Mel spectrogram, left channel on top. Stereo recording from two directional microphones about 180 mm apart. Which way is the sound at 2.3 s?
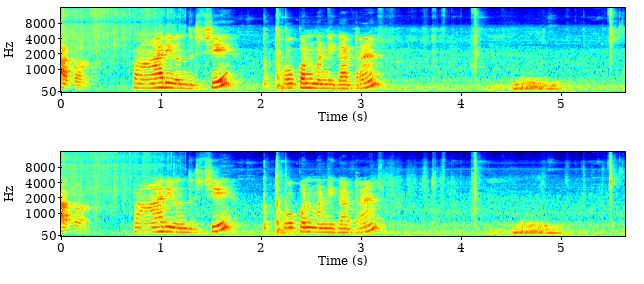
35° left (ahead or behind).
